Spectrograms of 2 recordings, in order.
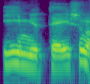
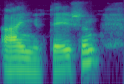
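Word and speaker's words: i-mutation: itself sorry uh yes you write e mutation uh in pronunciation it's e because it was the sound e I also would like to pronounce it I but then some older professors look at me and say oh so e mutation or we can call it among ourselves IM mutation uh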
